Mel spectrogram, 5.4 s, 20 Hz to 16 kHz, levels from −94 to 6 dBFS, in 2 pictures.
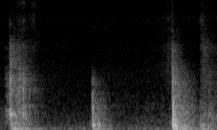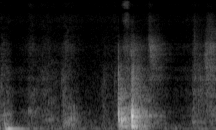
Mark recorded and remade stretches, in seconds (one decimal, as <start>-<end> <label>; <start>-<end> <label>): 0.0-2.8 recorded; 2.8-3.3 remade; 3.3-4.2 recorded; 4.2-5.4 remade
